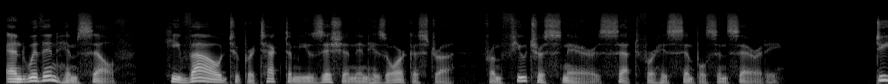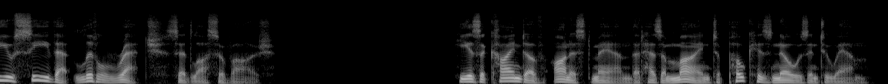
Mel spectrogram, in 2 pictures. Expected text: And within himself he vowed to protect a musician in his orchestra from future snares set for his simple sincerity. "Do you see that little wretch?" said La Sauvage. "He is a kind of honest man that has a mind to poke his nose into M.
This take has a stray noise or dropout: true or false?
false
